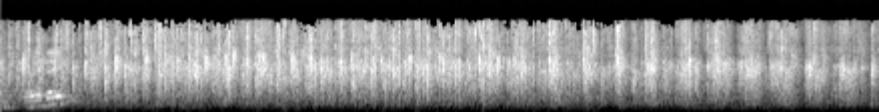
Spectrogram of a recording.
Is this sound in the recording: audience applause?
yes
